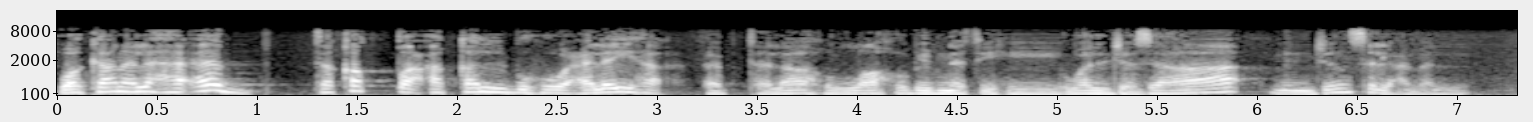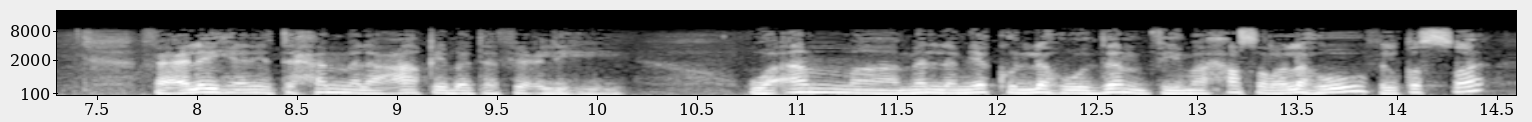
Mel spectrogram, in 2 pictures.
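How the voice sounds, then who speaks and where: Husky, dark-voiced man preaching. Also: medium pitch. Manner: dramatic, impassioned, swelling in emotional moments. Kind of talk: moralizing sermon storytelling.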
